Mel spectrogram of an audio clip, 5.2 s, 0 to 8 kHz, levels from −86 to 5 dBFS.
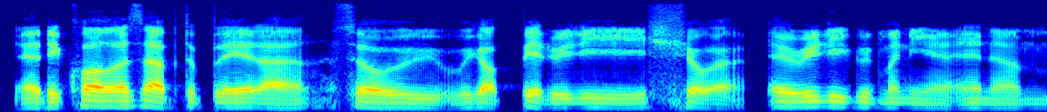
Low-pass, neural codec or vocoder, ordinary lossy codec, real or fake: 7.2 kHz; codec, 16 kHz, 2 kbps, FunCodec, trained on LibriTTS, 25 frames a second; none; fake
